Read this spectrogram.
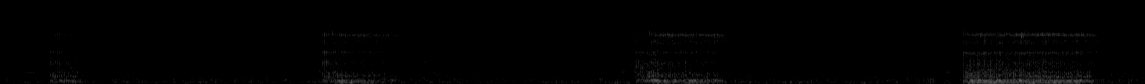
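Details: Dog snoring: four low, rattling snores about every three seconds, roughly 19 breaths a minute, growing louder; ordinary sleep snoring.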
